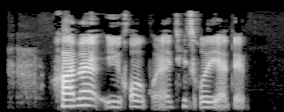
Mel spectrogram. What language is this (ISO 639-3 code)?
kat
